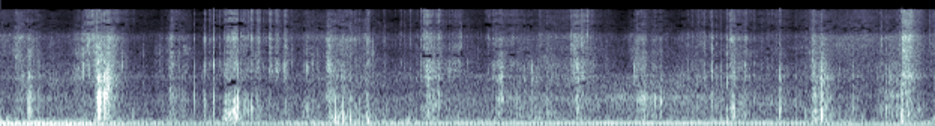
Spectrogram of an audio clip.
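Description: Footsteps of a person walking, irregular steps and crunches, over a steady low hum.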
